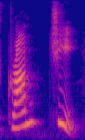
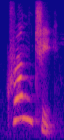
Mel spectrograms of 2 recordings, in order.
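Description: First: Crunchy as two slow beats, crun-chy; split into syllables. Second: Said in the usual way. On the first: Shown as a demonstration. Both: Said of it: "we pronounce this word like this".

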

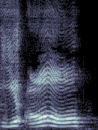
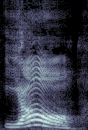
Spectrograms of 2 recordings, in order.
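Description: First: "ya all" split into two stretched syllables; "ya all" as two words. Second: "y'all" run together as one loud syllable; "y'all" as one word. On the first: Southern character showing the mistake, "ya all" in two words. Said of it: "It's not ya all". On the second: Southern character correcting Mister Jeff, "y'all" in one syllable. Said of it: "it's y'all". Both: Shown as a demonstration.

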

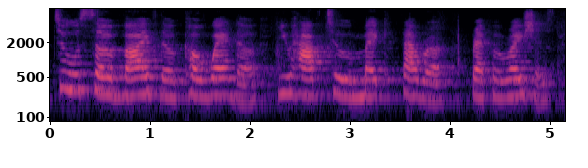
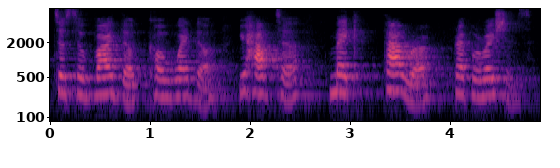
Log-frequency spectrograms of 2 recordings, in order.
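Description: First: Each word given full weight, "thorough preparations" spelled out; every word stressed. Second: "the" and "to" reduced, words linked; connected schwa reading. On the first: Teacher showing the choppy way not to read. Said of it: "thay vì mình đọc rời rạc". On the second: Teacher modelling natural linked English. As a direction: flow it with weak forms. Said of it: "Thì mình sẽ đọc là". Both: Shown as a demonstration.

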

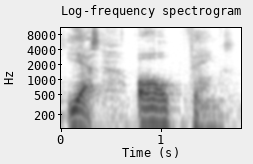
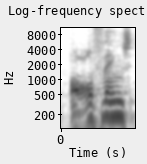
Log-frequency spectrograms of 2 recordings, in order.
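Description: First: "all things" slow and lower, settling it; firm affirmation. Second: "All things?" as a quick doubting question. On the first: Preacher answering a doubter, slow firm "all things". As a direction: answer with "all" drawn out and weighted. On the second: Listener questioning the preacher's promise, doubting "All things?". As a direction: query "All things?" as if unconvinced. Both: Acted.

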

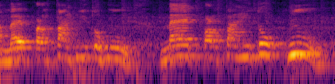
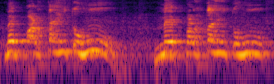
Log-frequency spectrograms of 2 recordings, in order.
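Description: First: Said in the usual way. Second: Mock angry talk-back, pitched up; angry retort. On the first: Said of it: "एक sentence आया जिसका नाम था". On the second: The kid answers the scolding parents back, in mock anger. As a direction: snap back at the parents, stressing पढ़ता. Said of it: "anger create होता है और आप बोलते हैं".

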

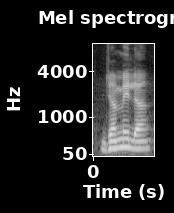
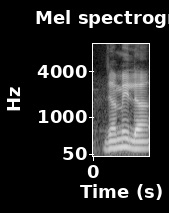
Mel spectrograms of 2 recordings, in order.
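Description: The two takes are said the same way.

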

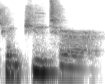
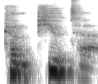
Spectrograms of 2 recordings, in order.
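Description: First: "computer" with a sounded final r; American computer. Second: "computer" ending in a schwa, no r; British computer. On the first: Teacher showing the American way, "computer" ending in r. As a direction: say "computer" American-style, kuhm-PYOO-ter. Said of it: "os mais americanos". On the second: Teacher showing the British way, "computer" with r dropped. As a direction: say "computer" British-style, kuhm-PYOO-tuh. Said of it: "Se for britânico". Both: Shown as a demonstration.

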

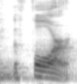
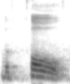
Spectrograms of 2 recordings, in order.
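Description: First: Low "before" with final R; American R. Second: Low "Before" ending in closed oh; British dropped R. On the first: Teacher contrasting accents, R-ful "before". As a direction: sound the R closing "before". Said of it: "ao invés de". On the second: Teacher contrasting accents, R-less "Before". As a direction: end "Before" as foh, no R. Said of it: "esse R E some". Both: Shown as a demonstration.

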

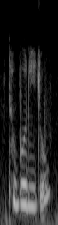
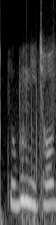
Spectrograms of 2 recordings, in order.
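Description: First: Said in the usual way. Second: Much louder, forceful; loud, exasperated correction; shouted insistence. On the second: Acted. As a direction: snap it back loudly. Repeated as an outburst.

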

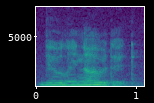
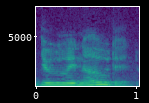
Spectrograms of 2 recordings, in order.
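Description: First: Very soft, low deadpan aside; sarcastic low aside; dry deadpan. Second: Soft low repeat of "Duly noted"; quiet echoed aside; deadpan again softly. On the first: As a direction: murmur it flat and unimpressed. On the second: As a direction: repeat it under the breath. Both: Retold or imitated. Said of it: "I was like".

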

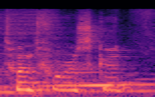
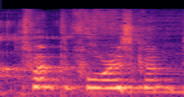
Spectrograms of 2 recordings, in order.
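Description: First: Said in the usual way. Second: Excited. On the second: Real, not acted. Repeats number choice, first take.

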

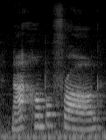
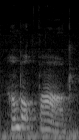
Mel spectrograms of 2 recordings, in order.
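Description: First: Slow, Not pushed hard in "Not Humboldt Frog"; stress on not. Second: Said in the usual way. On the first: Shown as a demonstration. Correcting the viewers on the cheese name, stressing Not.

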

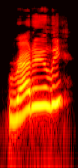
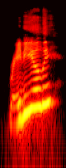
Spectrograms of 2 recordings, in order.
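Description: First: "Radially" said RAD-ially with a short a, rising; "Radially" tested with a short a sound; first try at pronunciation. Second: "Radially" said RAY-dially with a long a, rising; "Radially" retried with a long a sound; second try at pronunciation. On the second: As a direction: correct yourself: "Radially" as RAY-dee-ally. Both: Shown as a demonstration.

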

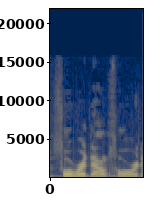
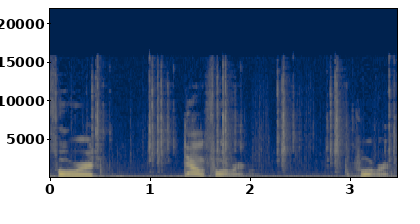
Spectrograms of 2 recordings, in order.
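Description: First: Forward, down, forward in one unbroken run; run-together wrong example. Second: Forward, down, forward with long gaps between; separated right example. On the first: Player showing viewers the unwanted inputs, run together. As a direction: say the three inputs straight through without pauses. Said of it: "that's not what we want". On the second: Player showing viewers the wanted inputs, spaced out step by step. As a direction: set each input apart with a clear pause. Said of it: "That's what we want". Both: Shown as a demonstration.

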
